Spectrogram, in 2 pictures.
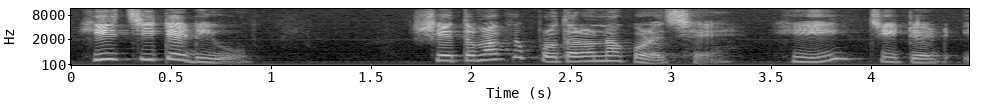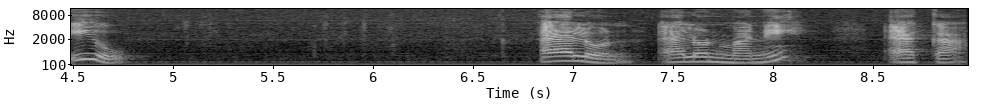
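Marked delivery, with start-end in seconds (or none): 3.6-4.7 very slow, word by word; each word drawn out for learners to copy; slow dictation. Shown as a demonstration. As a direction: spell it out slowly for the class. Repeated slowly for learners.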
